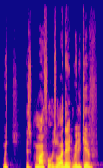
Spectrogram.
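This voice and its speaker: A man's voice: deep voice, level tone, quick pace. A young man, a guest talking candidly and hesitantly in a casual podcast chat, often restarting his sentences.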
